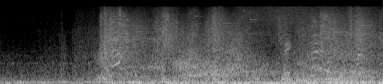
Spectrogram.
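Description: A fiery blast bursts with a roar.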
